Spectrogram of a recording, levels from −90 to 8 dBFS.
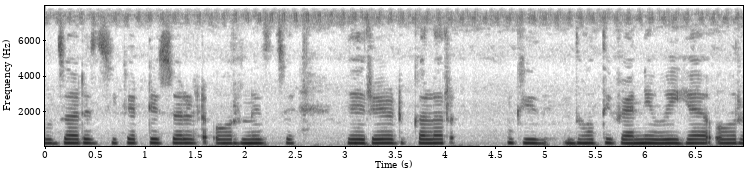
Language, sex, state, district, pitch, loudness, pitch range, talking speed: Hindi, female, Rajasthan, Bikaner, 215 Hz, -13 LUFS, 210-220 Hz, 95 wpm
